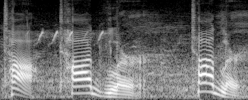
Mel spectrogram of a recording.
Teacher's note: The first syllable is the open ah sound, like hot and stop.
